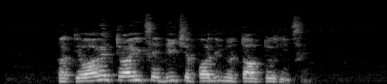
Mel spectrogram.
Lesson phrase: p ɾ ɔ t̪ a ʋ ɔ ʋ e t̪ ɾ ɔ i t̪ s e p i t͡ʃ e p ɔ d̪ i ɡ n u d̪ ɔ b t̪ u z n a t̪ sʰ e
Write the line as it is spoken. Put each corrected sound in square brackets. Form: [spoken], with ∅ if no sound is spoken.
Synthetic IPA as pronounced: p ɾ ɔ t̪ [i] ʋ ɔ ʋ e t̪ ɾ ɔ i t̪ s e [b] i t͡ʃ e p ɔ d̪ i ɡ n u [t̪] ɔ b t̪ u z n [i] t̪ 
